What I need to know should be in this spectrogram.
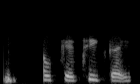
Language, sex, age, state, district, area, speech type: Punjabi, female, 30-45, Punjab, Mohali, rural, conversation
